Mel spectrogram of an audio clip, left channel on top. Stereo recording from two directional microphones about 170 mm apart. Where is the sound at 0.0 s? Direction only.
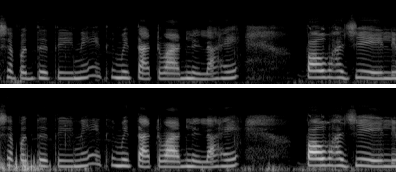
Centre (ahead or behind).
